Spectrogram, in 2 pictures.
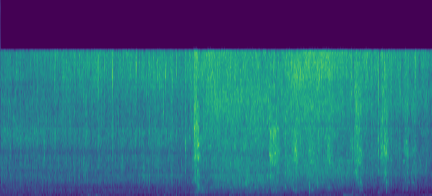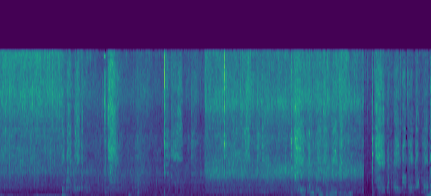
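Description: Country chicken with ginger paste fries in a pan while a utensil stirs it, giving loud, continuous sizzling with repeated close scraping strokes and a few brief clanks, and no voices.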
